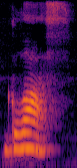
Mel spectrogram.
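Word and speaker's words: глаз: will give you an example in word glass glass glass in the end we've got letter z but we pronounce the sound as so so we pronounce glass glass glass and the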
